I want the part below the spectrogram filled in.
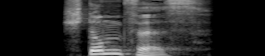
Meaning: strong/mixed nominative/accusative neuter singular of stumpf
- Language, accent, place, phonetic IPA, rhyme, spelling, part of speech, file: German, Germany, Berlin, [ˈʃtʊmp͡fəs], -ʊmp͡fəs, stumpfes, adjective, De-stumpfes.ogg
